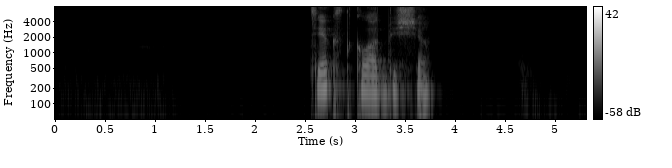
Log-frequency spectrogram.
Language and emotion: Russian, neutral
